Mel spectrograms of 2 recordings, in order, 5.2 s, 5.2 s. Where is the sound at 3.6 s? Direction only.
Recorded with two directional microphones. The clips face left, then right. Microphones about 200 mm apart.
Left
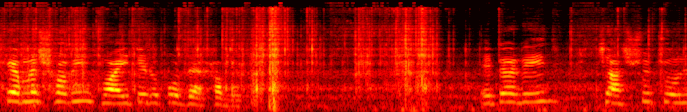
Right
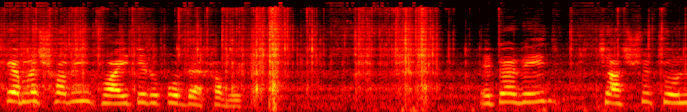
55° right (ahead or behind).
